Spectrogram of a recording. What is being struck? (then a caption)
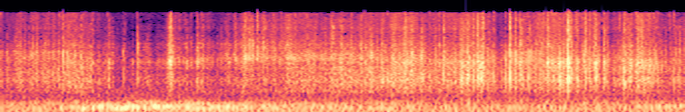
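Small plastic pearl beads in a plastic bowl. A hand presses into and stirs small plastic faux pearl beads in a pink plastic bowl with its fingertips. This makes a steady, bright, crinkly rustle of beads shifting and clicking together over a faint low rumble. It swells in a few louder clusters toward the end.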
